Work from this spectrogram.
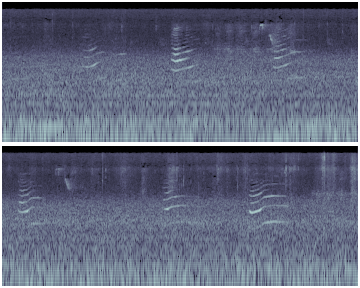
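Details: Street cats, one blocking the path, meowing repeatedly: short bright rising-falling meows with clear harmonics, about a dozen over ten seconds, some paired, over steady low traffic rumble.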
